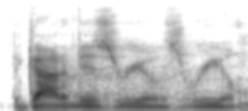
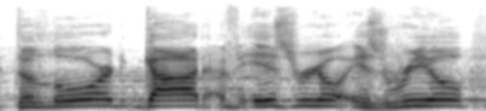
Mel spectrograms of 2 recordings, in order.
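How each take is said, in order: First: "the God of Israel is real" said softly and fast; quiet restatement. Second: "the Lord God of Israel is real" called out louder, God stressed; louder exclaimed. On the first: Shown as a demonstration. Preacher softly restating the mother's realization. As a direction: murmur "God" as a calm summary. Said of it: "In other words". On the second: Acted. Mother proclaiming to Elijah, louder excited "God". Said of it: "she sees".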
